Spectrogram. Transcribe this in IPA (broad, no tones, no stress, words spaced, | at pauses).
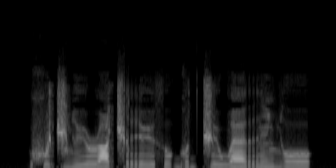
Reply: xʷæt͡ʃʎy ɹɑt͡ʃryθu ɡʷidt͡ʃywærĩ ʎo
